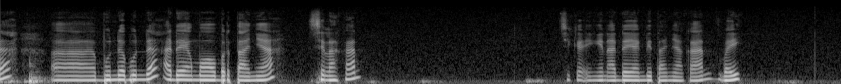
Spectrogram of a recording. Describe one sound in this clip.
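A woman recites in a long, melodic chant close to a microphone, with pauses.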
